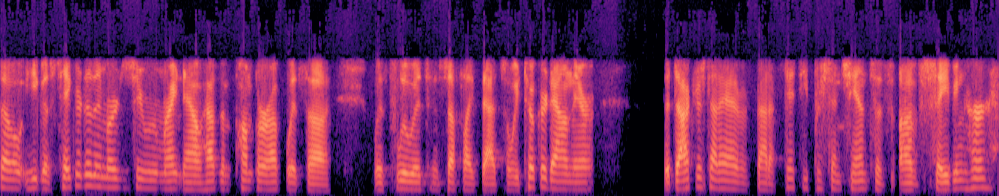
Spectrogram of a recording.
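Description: With an ordinary speaking voice, a man talks at a fairly quick pace in a medium pitch, keeping his intonation fairly even. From Connecticut, then Florida from 1990. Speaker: podcast host and interview guest. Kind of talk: interview.

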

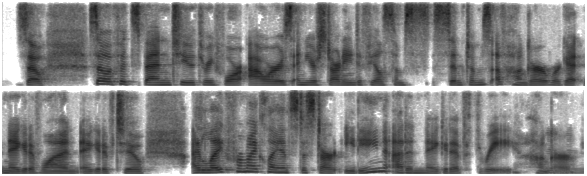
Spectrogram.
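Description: An unremarkable speaking voice from a woman, fairly low in pitch, with ordinary pitch variation. She moves at a moderate pace over a quiet background. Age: 40s. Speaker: health and weight loss coach. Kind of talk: interview conversation.

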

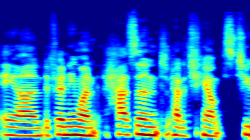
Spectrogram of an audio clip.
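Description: In a dry, close recording with no echo, a woman with an American accent speaks in a flat monotone. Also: very clean recording, silent background. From Maine, US. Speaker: podcast host. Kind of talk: casual interview chat.

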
